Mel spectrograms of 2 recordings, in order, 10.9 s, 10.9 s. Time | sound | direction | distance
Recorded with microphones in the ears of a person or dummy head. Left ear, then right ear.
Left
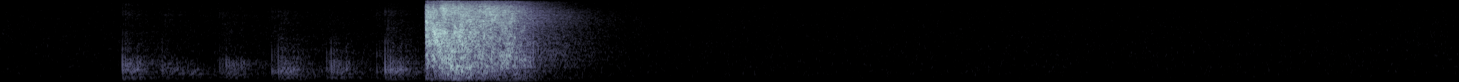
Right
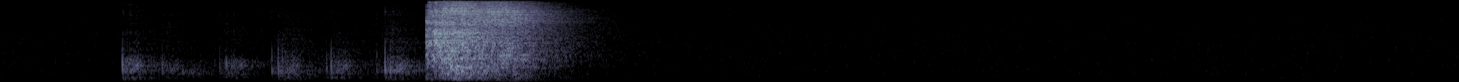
0.9 | running footsteps | 5° right (ahead or behind) | 6 m
3.2 | tearing paper | 40° left (ahead or behind) | 0.7 m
